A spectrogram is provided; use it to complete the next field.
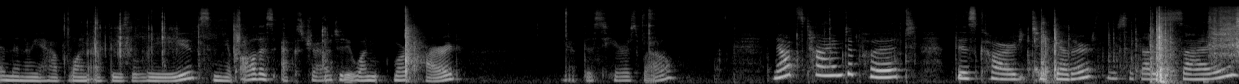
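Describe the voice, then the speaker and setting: Over noticeable background noise, a soft-spoken woman with a fairly high pitch speaks at a fairly slow pace, her loudness swinging widely and her pitch swinging very widely. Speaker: card-making crafter. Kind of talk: tutorial. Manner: soft-spoken today; talking softly.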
